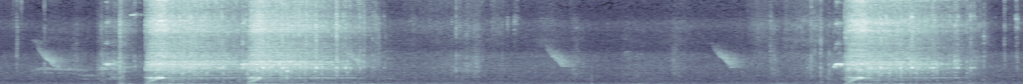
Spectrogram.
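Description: A sewing machine stitching fabric for a baby frock runs in short loud bursts with pauses between, close by, its rapid motor whir starting and stopping.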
